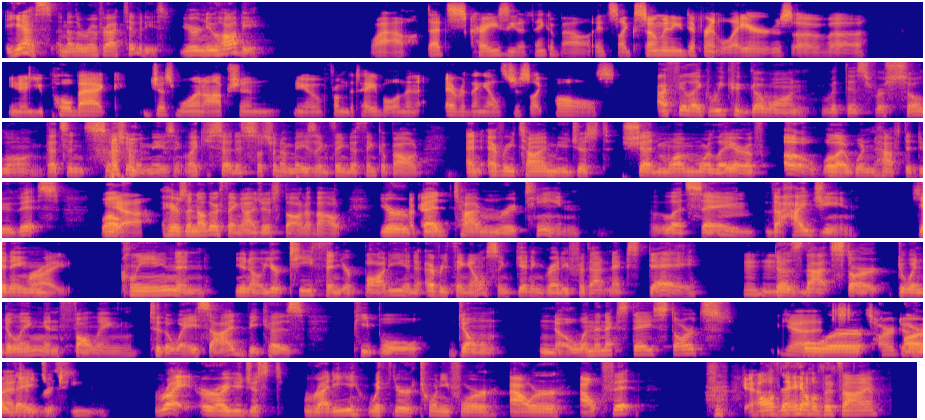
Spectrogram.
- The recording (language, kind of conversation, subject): English, unstructured, How would you prioritize your day without needing to sleep?
- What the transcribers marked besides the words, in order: tapping; chuckle; chuckle; laughing while speaking: "all day, all the time?"; laughing while speaking: "Yeah"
